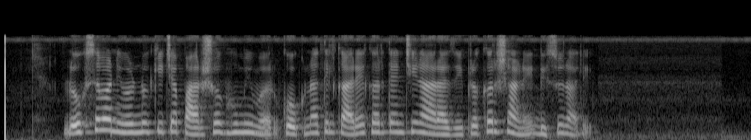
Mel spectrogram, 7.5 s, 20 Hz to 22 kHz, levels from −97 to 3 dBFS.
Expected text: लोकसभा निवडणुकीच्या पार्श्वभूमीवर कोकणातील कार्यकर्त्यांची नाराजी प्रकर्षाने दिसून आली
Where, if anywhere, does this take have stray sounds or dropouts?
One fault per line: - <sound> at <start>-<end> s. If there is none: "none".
none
